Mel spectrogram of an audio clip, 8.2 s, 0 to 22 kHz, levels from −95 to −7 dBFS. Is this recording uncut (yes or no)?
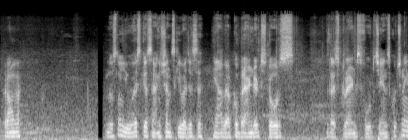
yes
